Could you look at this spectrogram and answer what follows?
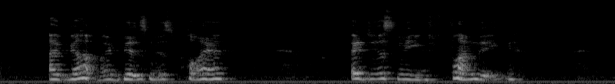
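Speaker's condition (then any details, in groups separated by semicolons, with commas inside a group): Multiple sclerosis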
